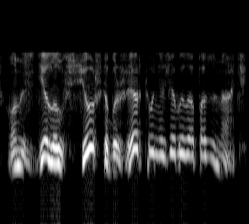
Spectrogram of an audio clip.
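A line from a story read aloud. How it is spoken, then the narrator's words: Muttered. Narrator (Russian): пробормотал Эллери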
